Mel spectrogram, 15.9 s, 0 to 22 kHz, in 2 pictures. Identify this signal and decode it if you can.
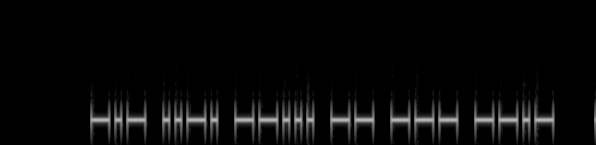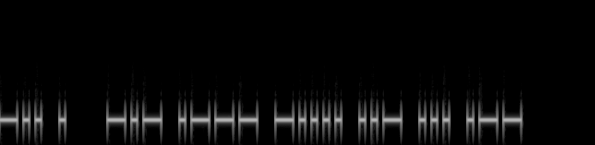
Morse code, heard as a keyed tone, about 15 wpm, 700 Hz. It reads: KF7MOQ DE KJ6USW
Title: USA Callsign DE Callsign - 6 Characters - 15wpm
